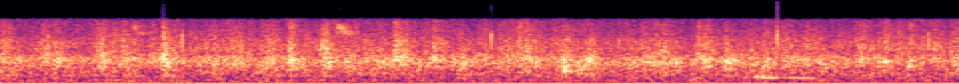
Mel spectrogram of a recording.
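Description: Steady rain, a dense pattering hiss with many small ticks.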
